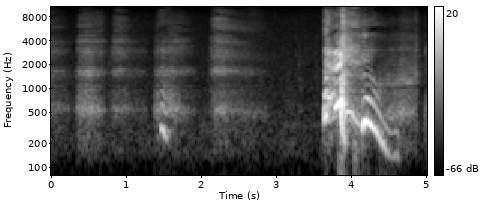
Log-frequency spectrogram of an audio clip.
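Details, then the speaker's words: Person with a tickling nose: soft sniffing breaths, then one loud, sharp sneeze with a falling voiced tail; a single ordinary sneeze. "my nose is tickling and tickling and tickling oh I've got to sneeze one more time"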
